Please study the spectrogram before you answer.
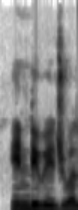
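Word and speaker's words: individual: और ये है INDIN, INDIDVIV, और ये DUAL होता है, इसको जुअल पढ़ते हैं, इंडिविजुअल यानी कि व्यक्ति।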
